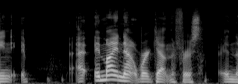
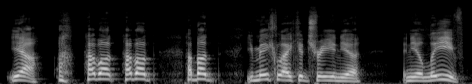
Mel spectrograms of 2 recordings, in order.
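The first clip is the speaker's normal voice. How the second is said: high, hammed-up comedian voice doing a bit; imitating a comedian at the Comedy Cellar for a laugh, high and hammy; mock stand-up comic; 6 semitones higher than usual. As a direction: play a corny club comic working the crowd, pitched up. Mimicking a stand-up comic clip.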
